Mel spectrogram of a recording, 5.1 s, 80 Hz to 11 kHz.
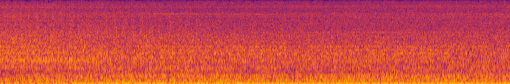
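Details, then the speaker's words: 2013 RAM 1500 5.7 HEMI V8 after replacing damaged pushrods and rocker arms that had been improperly installed after a cam and lifter job: smooth, deep, even idle with steady low rumble, no ticking or knocking; sounds a lot better. "Oh yeah, that sounds a lot better. Alright guys, it sounds good now."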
